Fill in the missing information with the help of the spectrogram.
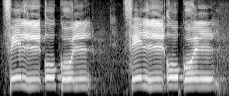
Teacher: जब रुकेंगे वक़फ़ करेंगे तो ये लाम पर जज़म आ जाएगा, यानी सुकून आ जाएगा वक़फ़ पर।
